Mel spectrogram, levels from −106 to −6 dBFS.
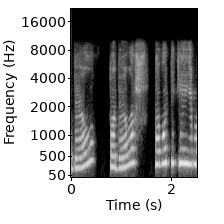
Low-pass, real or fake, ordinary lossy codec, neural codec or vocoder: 9.9 kHz; real; Opus, 24 kbps; none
